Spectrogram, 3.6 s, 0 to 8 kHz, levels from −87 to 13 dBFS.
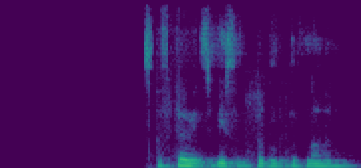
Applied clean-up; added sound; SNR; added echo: neural mask model DeepFilterNet 3.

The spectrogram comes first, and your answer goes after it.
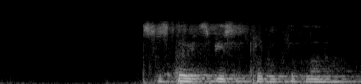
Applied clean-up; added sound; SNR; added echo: neural separator model SepFormer DNS4.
